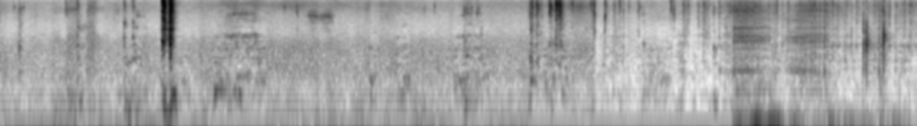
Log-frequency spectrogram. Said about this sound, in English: You want us to call them out or type them in? Uh, oh, type them in. Type them in.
